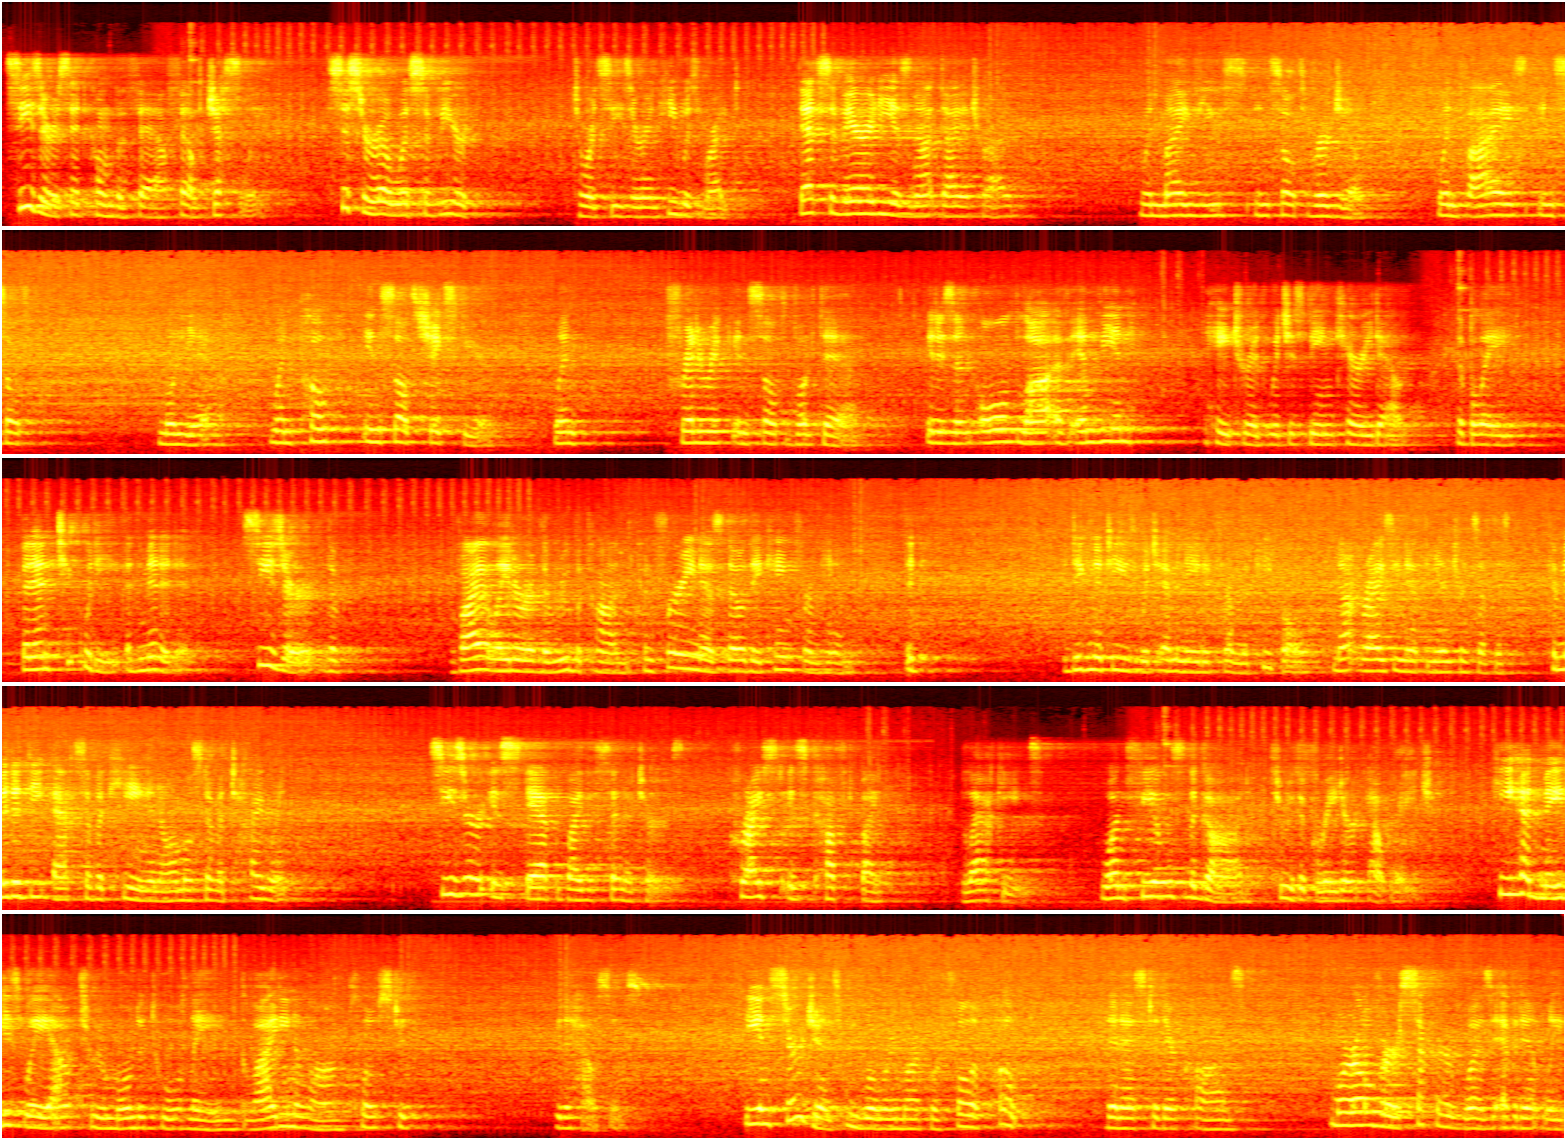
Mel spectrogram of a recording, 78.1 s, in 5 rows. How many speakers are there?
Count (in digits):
1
